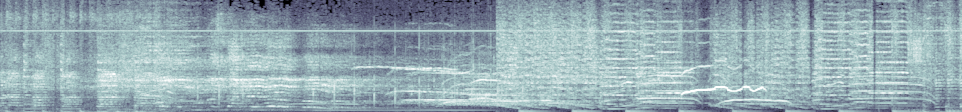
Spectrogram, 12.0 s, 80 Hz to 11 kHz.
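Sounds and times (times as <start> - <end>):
audience cheering and whooping: 2.4 - 10.4.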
